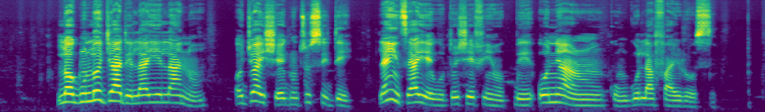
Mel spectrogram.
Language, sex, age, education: Yoruba, female, 30-45, tertiary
